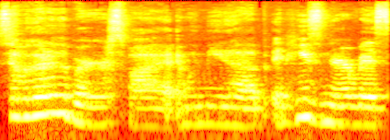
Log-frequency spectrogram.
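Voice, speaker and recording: A woman's medium-pitched voice at a fairly quick pace, with lively intonation and noticeable background noise. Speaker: YouTuber, plus-size lifestyle creator. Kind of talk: storytime, casual monologue. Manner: loud; animated.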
